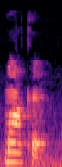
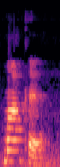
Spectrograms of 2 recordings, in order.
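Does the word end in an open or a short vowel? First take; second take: short; short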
